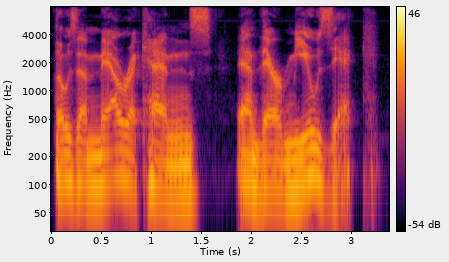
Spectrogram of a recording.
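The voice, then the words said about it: Put-on American accent. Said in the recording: “That's my American accent.”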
